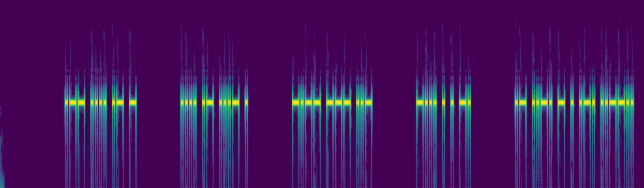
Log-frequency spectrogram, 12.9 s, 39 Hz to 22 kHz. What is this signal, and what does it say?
Morse code, heard as a keyed tone, about 28 wpm, 700 Hz. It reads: WHAT HAVE YOU BEEN AFTER?
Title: 3x Word-Spacing - Sentences from Top 200 Words - 28wpm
